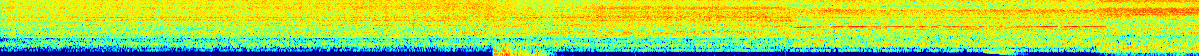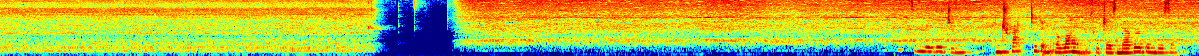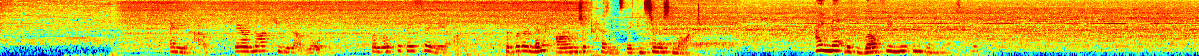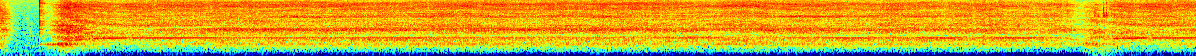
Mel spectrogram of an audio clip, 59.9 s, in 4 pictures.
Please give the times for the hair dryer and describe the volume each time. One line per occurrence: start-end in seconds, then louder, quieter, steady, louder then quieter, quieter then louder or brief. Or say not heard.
0.0-59.8 louder.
